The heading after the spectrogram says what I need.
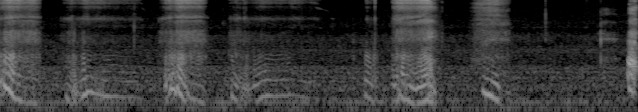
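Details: Sleeping baby girl snoring: regular rattling snores with each breath, roughly every two seconds; ordinary infant snoring.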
